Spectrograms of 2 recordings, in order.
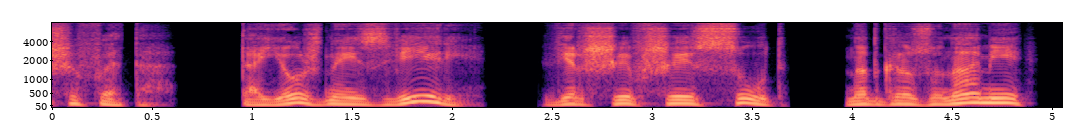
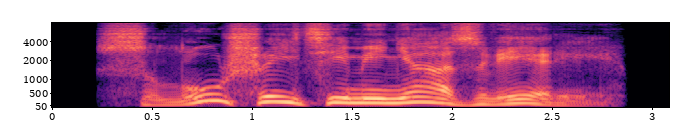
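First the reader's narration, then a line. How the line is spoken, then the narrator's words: Tiger's growl. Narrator (Russian): прорычал тигр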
